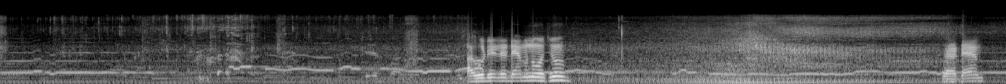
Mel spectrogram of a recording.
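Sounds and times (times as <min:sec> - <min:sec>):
engine running with low pulsing: 0:00.0 - 0:10.0
vehicle passing by: 0:00.0 - 0:10.0.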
